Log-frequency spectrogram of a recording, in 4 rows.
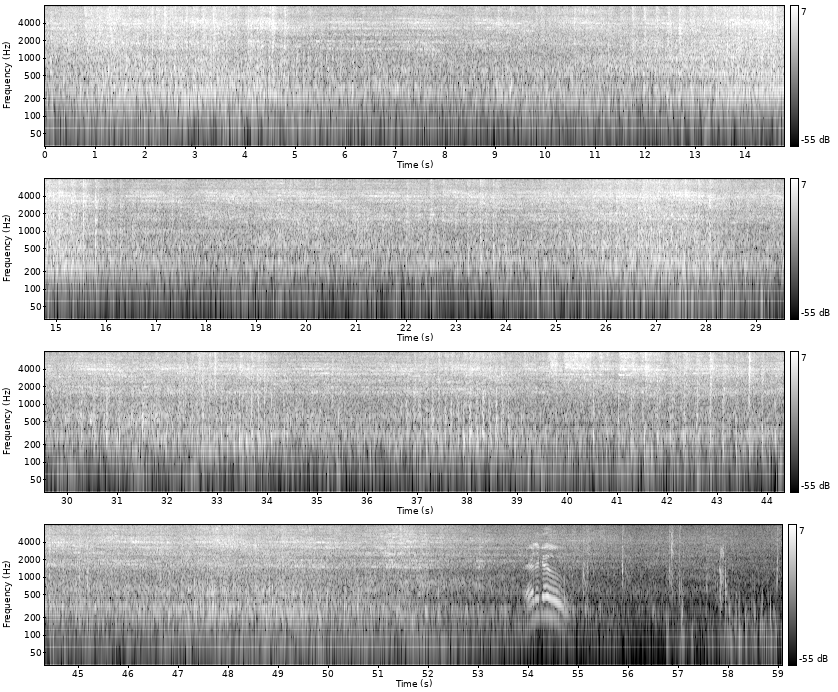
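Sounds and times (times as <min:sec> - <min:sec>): train wheels rumbling on rails: 0:00.0 - 0:59.0
wheels clicking over rail joints: 0:08.2 - 0:17.8, 0:36.5 - 0:45.7.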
